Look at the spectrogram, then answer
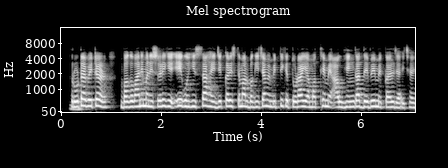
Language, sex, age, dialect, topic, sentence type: Magahi, female, 36-40, Western, agriculture, statement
